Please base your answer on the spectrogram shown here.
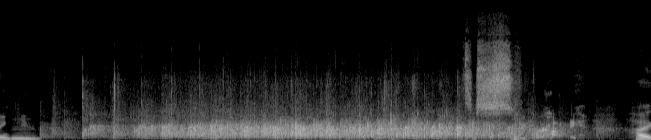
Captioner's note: audience applauding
